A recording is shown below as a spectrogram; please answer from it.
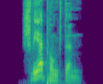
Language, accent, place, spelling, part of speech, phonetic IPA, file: German, Germany, Berlin, Schwerpunkten, noun, [ˈʃveːɐ̯ˌpʊŋktn̩], De-Schwerpunkten.ogg
- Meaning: dative plural of Schwerpunkt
